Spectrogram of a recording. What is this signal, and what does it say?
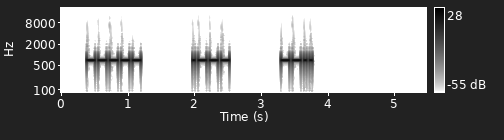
Morse code, heard as a keyed tone, about 28 wpm, spaced as for 10 wpm, 700 Hz. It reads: 0JZ
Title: USA Call Signs - 4 Characters - 6x Character Spacing - 28wpm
